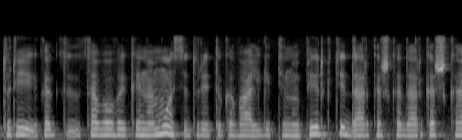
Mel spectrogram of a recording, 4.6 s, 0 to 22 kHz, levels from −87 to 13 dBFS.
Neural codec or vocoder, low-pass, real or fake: none; 7.2 kHz; real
